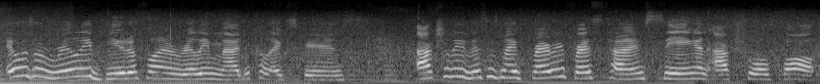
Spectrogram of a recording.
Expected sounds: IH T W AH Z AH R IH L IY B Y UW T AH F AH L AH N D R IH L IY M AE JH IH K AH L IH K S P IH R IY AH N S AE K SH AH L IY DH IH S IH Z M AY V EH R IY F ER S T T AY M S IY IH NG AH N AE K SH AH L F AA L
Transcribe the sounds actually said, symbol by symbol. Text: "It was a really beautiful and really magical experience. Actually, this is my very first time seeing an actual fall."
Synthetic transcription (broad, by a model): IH T W AH Z AH R IH L IY B Y UW T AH F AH L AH N R IH L IY M AE JH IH K L IH K S P IH R IY AH N S AE K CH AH L IY DH IH S IH Z M AY V EH R IY F ER S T T AY M S IY IH NG AH N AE K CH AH L F AA L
